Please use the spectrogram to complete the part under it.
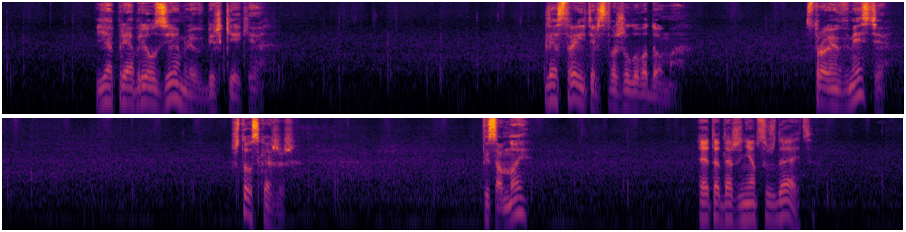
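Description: A man speaks calmly, close by, in short phrases.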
